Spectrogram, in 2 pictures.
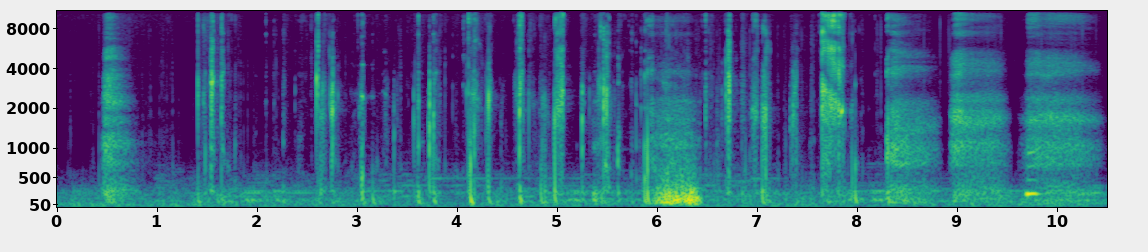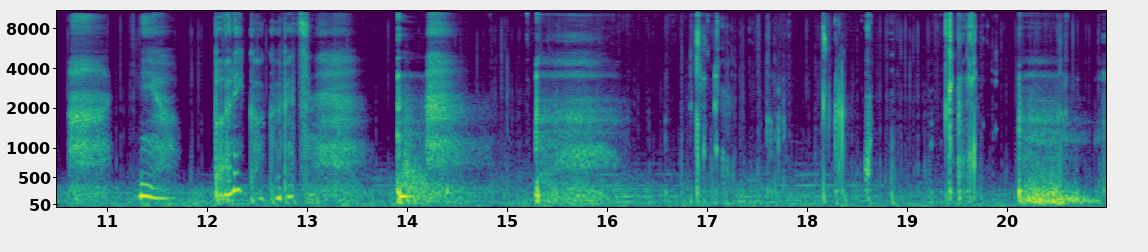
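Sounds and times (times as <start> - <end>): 
breathy sighs and gasps: 0.4 - 1.0, 4.8 - 11.3, 13.0 - 16.4, 20.1 - 20.9
wet sucking sounds at the ear: 0.5 - 9.2, 14.6 - 20.9.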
